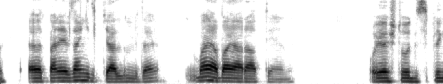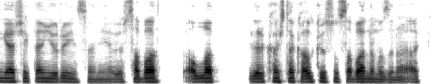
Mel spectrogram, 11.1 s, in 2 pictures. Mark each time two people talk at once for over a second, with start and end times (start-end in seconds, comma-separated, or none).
none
